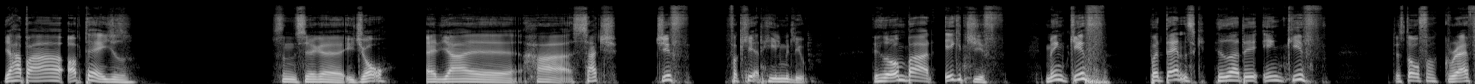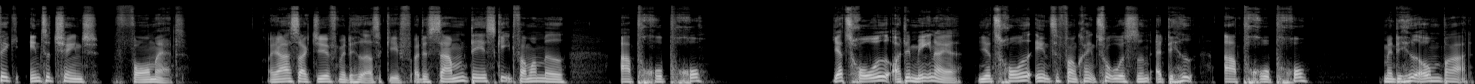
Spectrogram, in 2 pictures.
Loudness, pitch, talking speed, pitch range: -19 LUFS, 125 Hz, 160 wpm, 105-145 Hz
